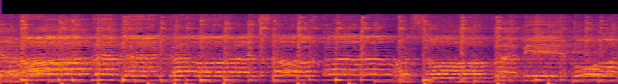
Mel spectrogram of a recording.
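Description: Live sholawat music: a male lead voice sings a long, ornamented melody over a steady pattern of deep hadroh frame-drum strokes.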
